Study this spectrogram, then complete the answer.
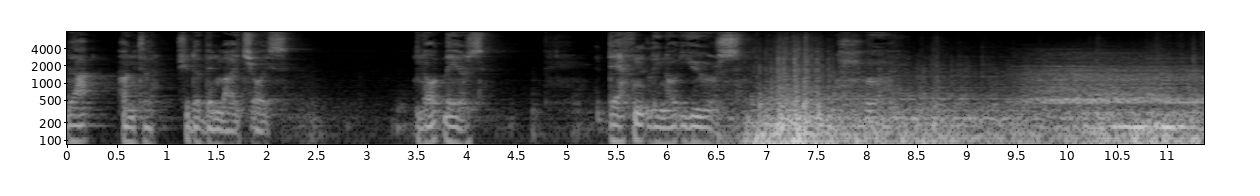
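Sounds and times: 
speech: 0.0s - 2.3s, 3.5s - 4.3s, 5.3s - 8.4s
deep rumbling boom: 6.4s - 11.3s.

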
